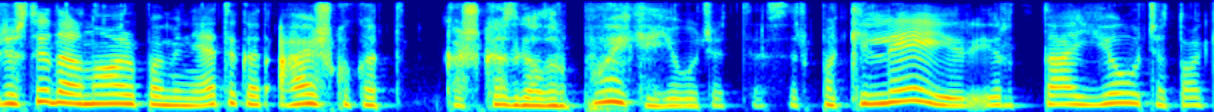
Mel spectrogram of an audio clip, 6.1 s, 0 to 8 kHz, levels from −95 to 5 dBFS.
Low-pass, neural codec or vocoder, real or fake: 7.2 kHz; none; real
